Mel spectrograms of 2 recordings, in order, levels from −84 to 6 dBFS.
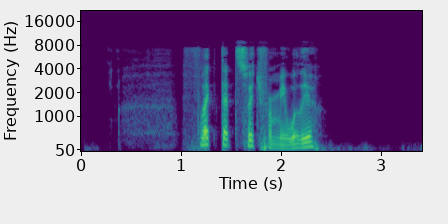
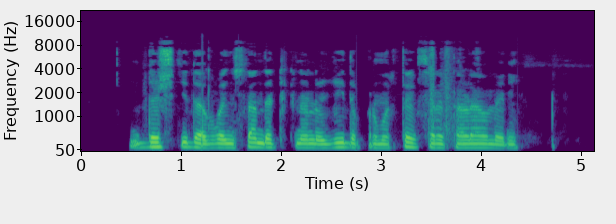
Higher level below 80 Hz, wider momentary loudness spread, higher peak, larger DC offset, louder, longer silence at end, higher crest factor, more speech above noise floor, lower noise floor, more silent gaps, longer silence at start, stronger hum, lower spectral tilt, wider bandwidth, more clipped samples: first, -52 dBFS vs -58 dBFS; first, 12 LU vs 8 LU; about the same, 0 dBFS vs -2 dBFS; neither; about the same, -20 LUFS vs -20 LUFS; first, 1.05 s vs 0.4 s; first, 24 dB vs 18 dB; first, 49 dB vs 26 dB; first, -68 dBFS vs -46 dBFS; neither; first, 1.1 s vs 0.5 s; neither; about the same, -4.5 dB/octave vs -5 dB/octave; about the same, 9.4 kHz vs 9.6 kHz; neither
